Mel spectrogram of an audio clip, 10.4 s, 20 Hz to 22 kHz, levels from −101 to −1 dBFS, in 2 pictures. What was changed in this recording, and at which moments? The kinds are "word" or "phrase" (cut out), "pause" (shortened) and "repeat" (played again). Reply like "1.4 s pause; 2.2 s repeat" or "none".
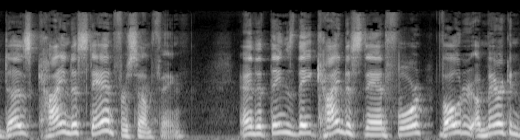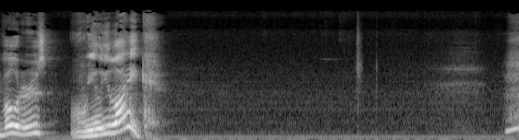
4.3 s pause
